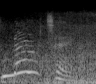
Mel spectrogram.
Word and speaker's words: nothing: So you see, in Shakespeare's day, they would have pronounced nothing as noting.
